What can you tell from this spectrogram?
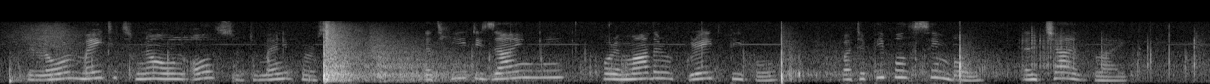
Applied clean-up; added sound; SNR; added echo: none; Fireworks; 1 dB; none.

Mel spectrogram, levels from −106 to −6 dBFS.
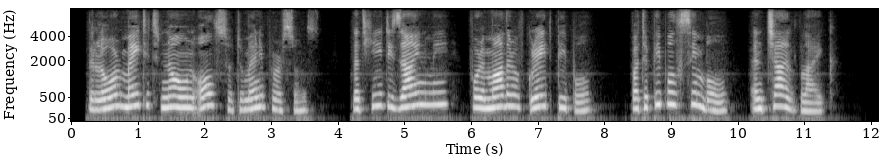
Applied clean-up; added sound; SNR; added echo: none; none; none; none.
